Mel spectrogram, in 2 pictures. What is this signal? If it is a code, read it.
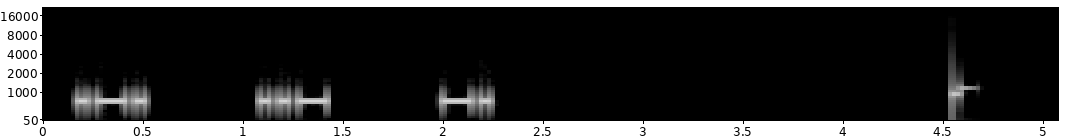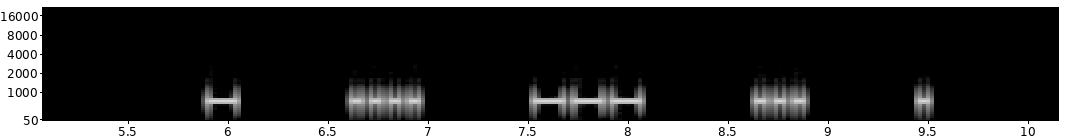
Morse code, heard as a keyed tone, about 25 wpm, spaced as for 12 wpm, 700 Hz. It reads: RUN THOSE
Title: 4x Character Spacing - Top 500 Words - 25wpm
